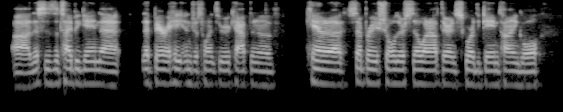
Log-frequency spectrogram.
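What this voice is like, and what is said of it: Congested, sick voice from cold. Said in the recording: “If you can tell by my voice, I'm really battling through on here ... I have a common cold that my body's really, really battling right now ... deal with me if I'm coughing and sneezing”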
